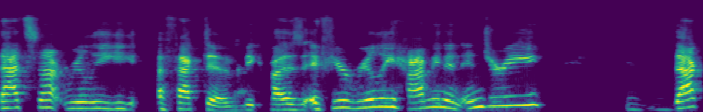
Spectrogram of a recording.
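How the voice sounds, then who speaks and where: Very wide pitch swings run through a bright, sharp tone. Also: woman. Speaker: running coach. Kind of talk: private coaching session. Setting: video call. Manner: fast.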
